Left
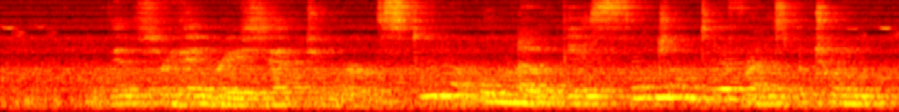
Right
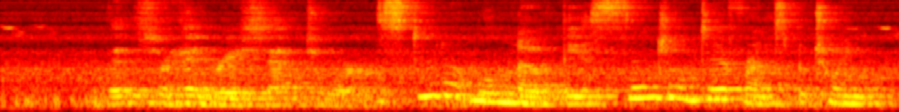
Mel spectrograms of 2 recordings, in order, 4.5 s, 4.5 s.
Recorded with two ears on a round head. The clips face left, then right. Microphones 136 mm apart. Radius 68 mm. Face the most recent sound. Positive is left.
turn(degrees=-55)  # may be behind; listen again after turning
